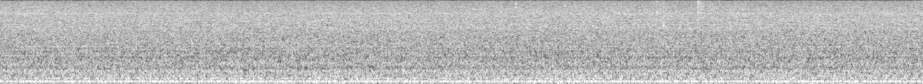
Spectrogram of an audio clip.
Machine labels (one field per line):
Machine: pump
